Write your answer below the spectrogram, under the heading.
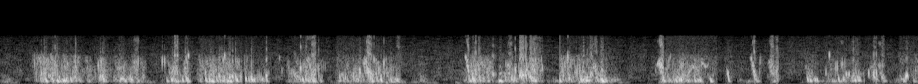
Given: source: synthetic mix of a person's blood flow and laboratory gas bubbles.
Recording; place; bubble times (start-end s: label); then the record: Doppler ultrasound of blood flow; precordium
0.31-1.49 s: bubbles
1.60-1.93 s: bubbles
1.96-2.72 s: bubbles
2.77-3.25 s: bubbles
3.36-4.03 s: bubbles
4.63-5.46 s: bubbles
5.59-6.12 s: bubbles
6.54-7.17 s: bubbles
7.23-7.33 s: bubbles
7.48-7.63 s: bubbles
7.67-7.78 s: bubbles
8.04-8.88 s: bubbles
8.98-9.19 s: bubbles
From the record:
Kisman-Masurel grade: 444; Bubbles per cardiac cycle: continuous sound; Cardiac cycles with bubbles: 100%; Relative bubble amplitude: maximal (0.775 to 0.999); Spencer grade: 4 (maximum detectable bubble signal sounding continuously throughout systole and diastole of every cardiac period, and overriding the amplitude of the normal cardiac signals); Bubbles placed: anywhere in the cardiac cycle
